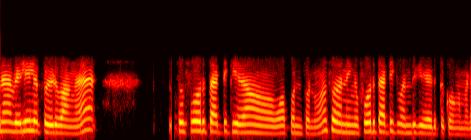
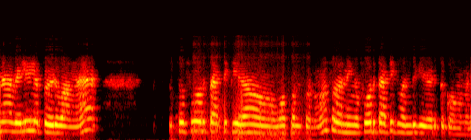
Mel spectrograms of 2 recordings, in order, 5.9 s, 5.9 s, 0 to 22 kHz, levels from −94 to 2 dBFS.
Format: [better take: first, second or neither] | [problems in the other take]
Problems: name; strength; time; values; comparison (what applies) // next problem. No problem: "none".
first | noise reduction (neural separator model SepFormer DNS4)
